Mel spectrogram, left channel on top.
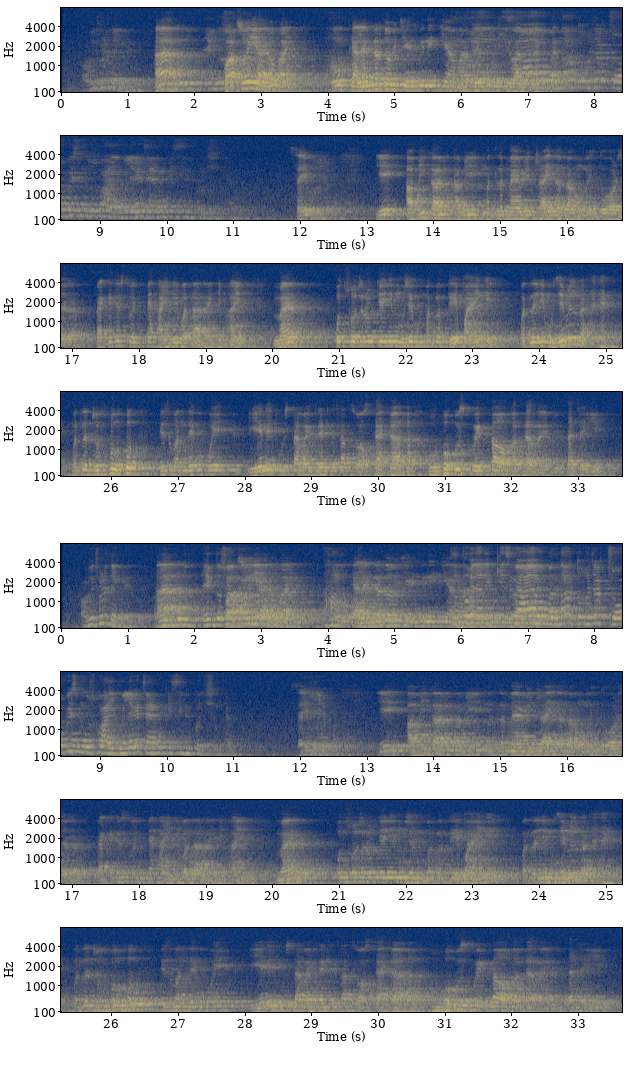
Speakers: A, on the right; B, on the left.
A: अभी थोड़ी देंगे अब
B: हाँ
A: एक डेढ़ एक दो साल
B: परसों
A: काम
B: ही
A: करो
B: आए हो भाई
A: हाँ
B: वो कैलेंडर
A: तो
B: तो अभी चेंज भी नहीं किया
A: तो
B: हमारा
A: 2021
B: देखो वही दीवार
A: में आया
B: पे लटका
A: हो बंदा
B: है
A: 2024 में उसको हाइक मिलेगा चाहे वो किसी भी पोजीशन पे हो
B: सही
A: ये
B: बोल
A: है
B: रहे
A: पंगा
B: हो ये अभी का अभी मतलब मैं अभी ट्राई कर रहा हूँ एक दो और जगह पैकेजेस तो इतने हाई हाई बता रहे हैं कि भाई मैं खुद सोच रहा हूँ कि ये मुझे मतलब दे पाएंगे मतलब ये मुझे मिल रहा है <laughs> मतलब जो जिस बंदे को कोई ये नहीं पूछता भाई ब्रेड के साथ सॉस खाएगा <laughs> वो उसको इतना ऑफर कर रहे हैं कि इतना चाहिए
